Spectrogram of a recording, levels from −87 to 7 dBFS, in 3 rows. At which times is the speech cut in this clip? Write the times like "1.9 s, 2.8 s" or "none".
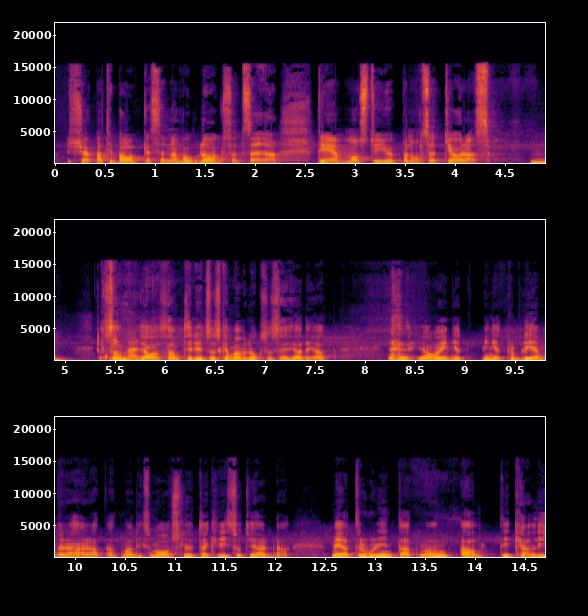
10.3 s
